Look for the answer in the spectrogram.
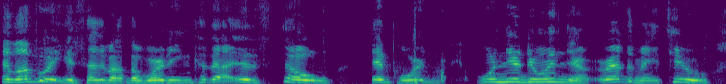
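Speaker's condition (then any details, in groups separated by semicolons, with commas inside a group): Cerebral palsy; voice affected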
